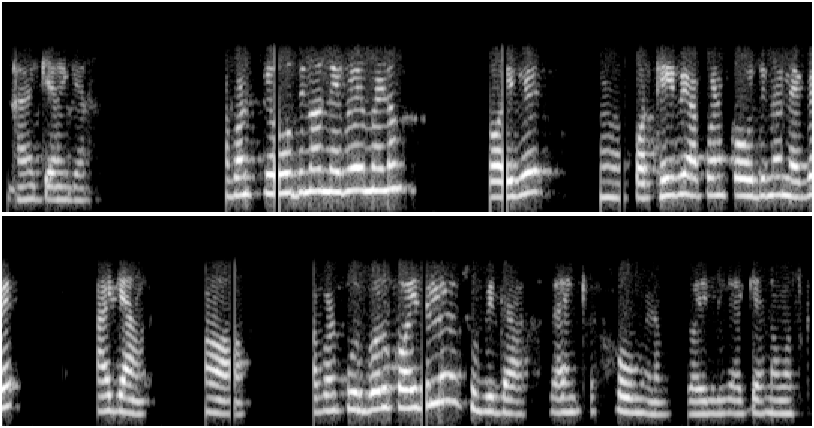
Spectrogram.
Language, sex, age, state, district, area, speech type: Odia, female, 30-45, Odisha, Cuttack, urban, conversation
